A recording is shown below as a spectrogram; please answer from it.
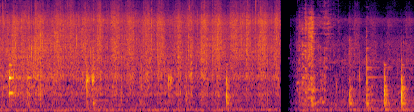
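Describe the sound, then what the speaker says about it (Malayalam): Grated ginger fries in a pan with a constant crackling sizzle and occasional stirring scrapes. A brief silent cut follows, then the sizzle resumes with sharp utensil clinks against the pan. "ഇഞ്ചി നന്നായി ഗ്രേറ്റ് ചെയ്ത് എടുത്തതാണ് നമുക്കിത് ഇതിലിട്ടിട്ട് വറുത്തെടുക്കാം"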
